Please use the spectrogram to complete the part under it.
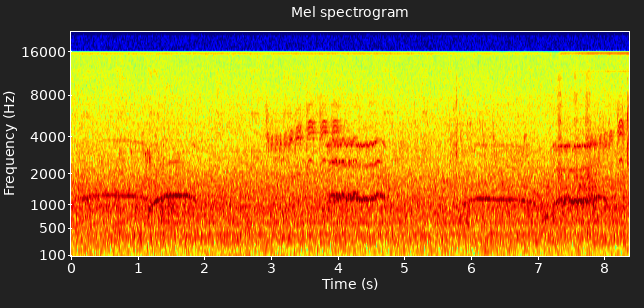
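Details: Two wild female red squirrels calling to each other from a distance: drawn-out, slightly rising whistled notes with faint higher overtones, repeated about every one to two seconds against a quiet, hissy outdoor background.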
